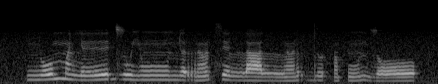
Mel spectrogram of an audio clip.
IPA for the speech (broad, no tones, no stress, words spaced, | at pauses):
ɲo mə̃ɮɪː d͡zujũːɲərə̃ t͡sɪlːalːə̃r dɯhə̃pũ nzo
